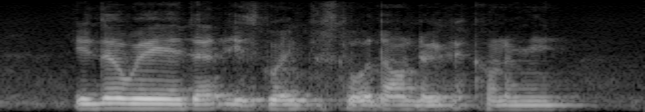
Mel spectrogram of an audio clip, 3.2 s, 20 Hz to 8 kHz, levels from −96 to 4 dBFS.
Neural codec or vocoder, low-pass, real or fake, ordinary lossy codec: codec, 16 kHz, 2 kbps, FunCodec, trained on Chinese and English, 25 frames a second; none; fake; none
